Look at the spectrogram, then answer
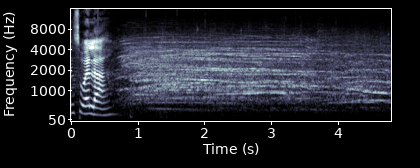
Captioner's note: audience cheering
